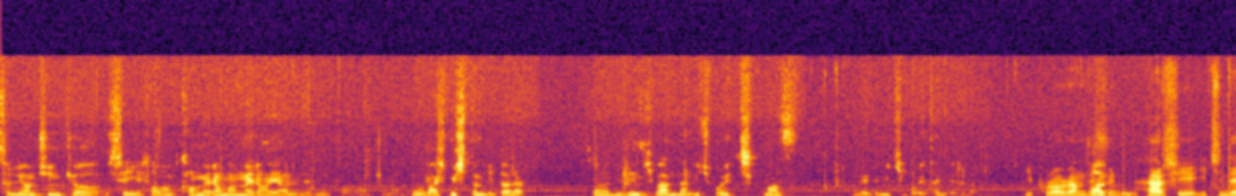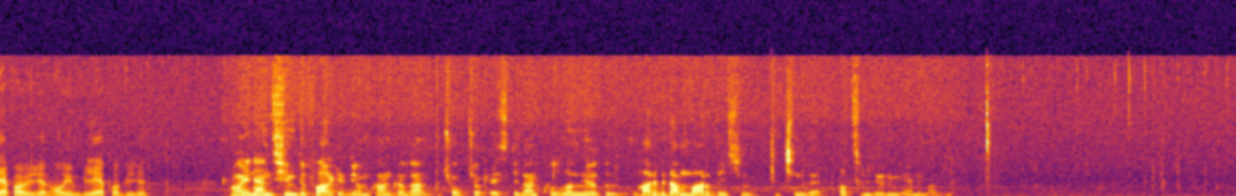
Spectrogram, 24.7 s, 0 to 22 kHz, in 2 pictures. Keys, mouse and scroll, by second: 0.4 alt+shift+click, 0.6-1.6 middle drag, 1.6-2.1 scroll up 2, 2.9 alt+shift+click, 3.5 a, 4.2 u, 4.4-6.0 scroll down 6, 4.7 middle click, 5.6 middle click, 6.3 3, 7.0 click, 8.1 ctrl+click, 9.1 ;, 10.1 click, 10.8 click, 11.0-12.1 middle drag, 12.1 shift+click, 12.3-13.6 middle drag, 13.6 shift+click, 13.8 middle click, 14.2-14.9 scroll up 4, 17.0 a, 18.0 u, 18.5 scroll down 2, 18.7 middle click, 19.2 scroll down 1, 19.4 scroll up 2, 19.8 middle click, 20.6-21.4 scroll up 6, 20.8 middle click, 21.5 middle click, 21.9 scroll up 2, 22.6 click, 23.2 ctrl+click, 23.8 a.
